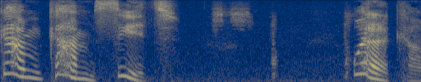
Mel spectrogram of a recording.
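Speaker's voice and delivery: put-on swooping, dry, crackling old crone voice. The crone greets the newcomers, in a crackling crone voice. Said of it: "her voice crackles like dry weed".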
